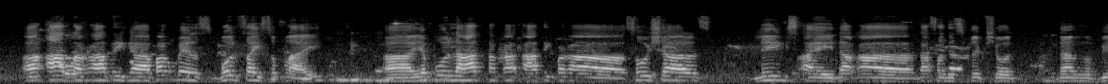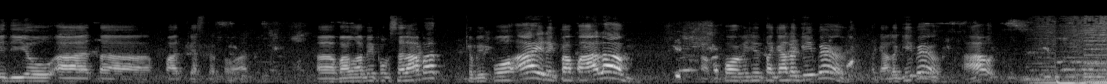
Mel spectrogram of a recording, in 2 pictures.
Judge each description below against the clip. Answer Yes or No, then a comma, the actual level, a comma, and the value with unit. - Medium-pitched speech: Yes, medium, 180 Hz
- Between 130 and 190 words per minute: No, average, 120 wpm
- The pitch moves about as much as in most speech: Yes, average, 4.1 semitones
